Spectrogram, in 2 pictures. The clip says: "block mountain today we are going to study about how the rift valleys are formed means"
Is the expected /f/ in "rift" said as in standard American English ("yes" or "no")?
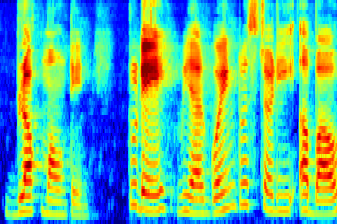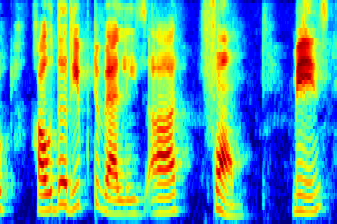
no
